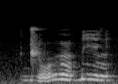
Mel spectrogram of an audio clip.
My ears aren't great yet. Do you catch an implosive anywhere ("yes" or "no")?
yes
